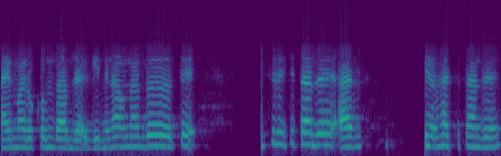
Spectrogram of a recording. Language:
Santali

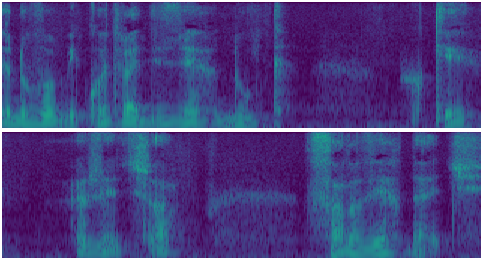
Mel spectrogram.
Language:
Portuguese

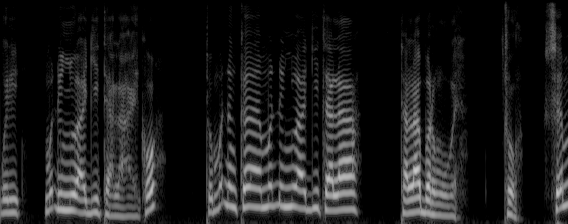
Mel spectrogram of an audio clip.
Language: Karekare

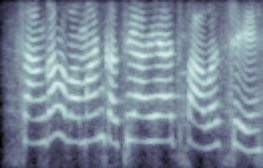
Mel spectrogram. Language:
Marathi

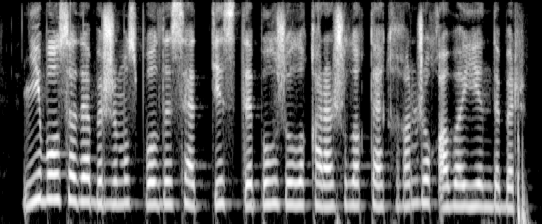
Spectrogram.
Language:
Kazakh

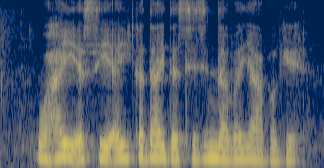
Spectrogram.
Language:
Manipuri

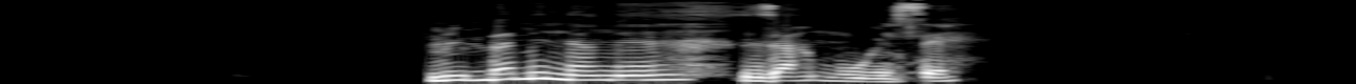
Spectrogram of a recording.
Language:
Bakoko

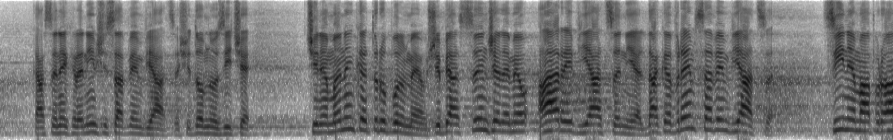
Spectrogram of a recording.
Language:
Romanian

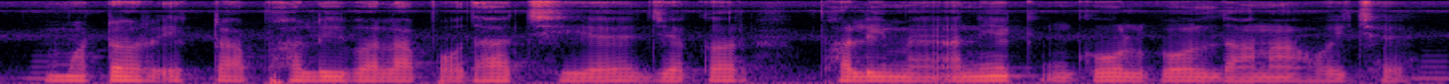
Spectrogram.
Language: Maithili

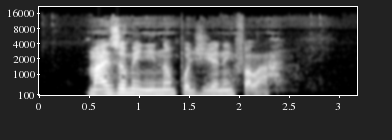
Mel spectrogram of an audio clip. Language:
Portuguese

